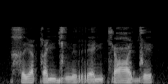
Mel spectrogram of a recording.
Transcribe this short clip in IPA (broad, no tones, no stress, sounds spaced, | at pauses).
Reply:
χ iː q i nʲ ɡʲ ʌ n ɯ r ɛ nʲ kʲ ɯ ʕ i ɡ l e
